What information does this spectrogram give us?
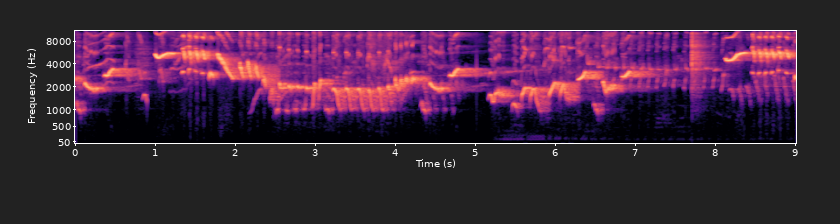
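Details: White-rumped shama in continuous morning song used to prepare wild-caught birds for singing competitions; fluid, rapidly varied whistles sweeping up and down, interwoven with fast trills, barely pausing.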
